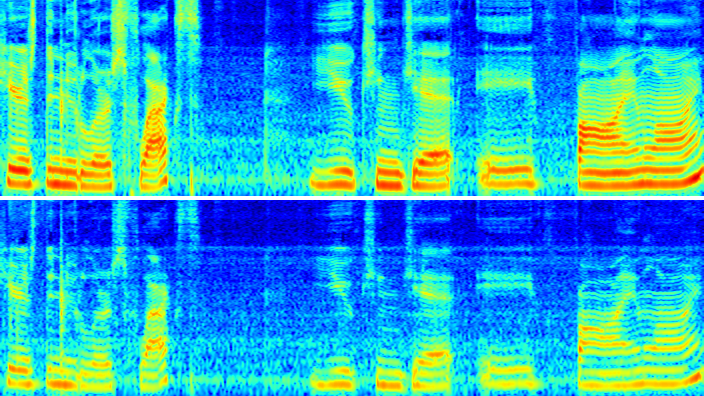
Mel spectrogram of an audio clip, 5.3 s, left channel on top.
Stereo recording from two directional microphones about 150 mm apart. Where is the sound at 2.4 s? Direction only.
55° left (ahead or behind).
